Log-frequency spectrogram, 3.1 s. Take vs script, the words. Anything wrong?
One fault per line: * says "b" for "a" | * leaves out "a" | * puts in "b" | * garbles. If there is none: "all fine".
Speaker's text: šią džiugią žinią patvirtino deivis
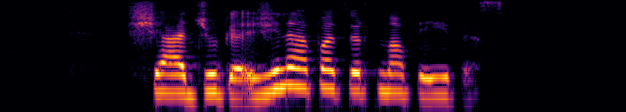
all fine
